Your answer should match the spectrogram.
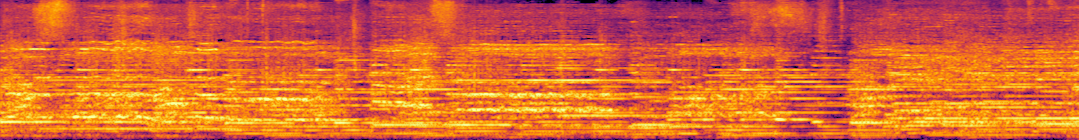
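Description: Church choir singing a slow liturgical song with keyboard accompaniment, in long held chords.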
